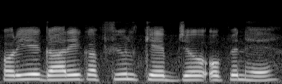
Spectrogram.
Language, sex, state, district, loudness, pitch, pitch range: Hindi, female, Arunachal Pradesh, Lower Dibang Valley, -13 LUFS, 215 Hz, 205-225 Hz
